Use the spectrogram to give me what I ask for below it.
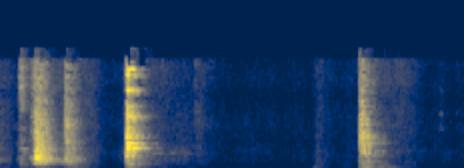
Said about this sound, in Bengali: এখন ঢাকনা দিয়ে ঢেকে রাখবো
